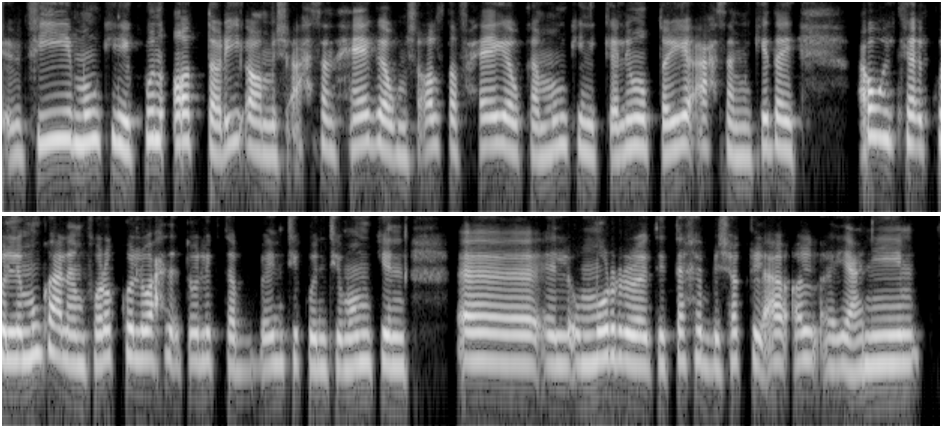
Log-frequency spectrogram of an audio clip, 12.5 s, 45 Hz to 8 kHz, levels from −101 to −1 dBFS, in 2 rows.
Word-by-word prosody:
في 260 +6 +1
ممكن 255 +1 +2
يكون 220 +6 +2
آه 245 - +7
الطريقة 235 -2 +1
مش 190 -1 -5
أحسن 230 -4 -7
حاجة 230 +2 +1
ومش 185 -2 -8
ألطَف 220 -1 -4
حاجة، 230 +1 +1
وكان 195 -3 -4
ممكن 215 +1 -3
يتكلَّموا 195 +4 0
بطريقة 225 +1 +1
أحسن 210 -3 -4
من 180 - -6
كده، 225 +6 0
ي 205 - 0 0.4
أو 290 0 +4
يك 260 -1 -6
يكلِّموكِ 235 +3 +3
على 245 -5 +3
انفِراد، 215 +3 0
كل 245 -1 0
واحدة 235 0 +1
تقول 220 +1 -3
لِك 220 -1 -5
طب 195 0 -7
أنتِ 210 +2 -4
كنتِ 195 -1 -3
ممكن 205 +1 +1 0.4
آآ، 215 -2 +3
الأمور 215 +1 +3
تتاخد 220 +2 -5
بشكل 215 +3 -3
أ 220 - +1
أل 230 0 -1
يعني 205 +3 +1
220 Hz, 185 wpm, -23 LUFS, 205-235 Hz, 0.4 s, آه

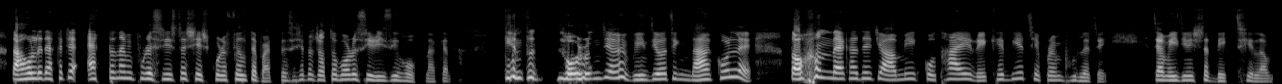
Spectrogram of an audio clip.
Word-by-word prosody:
তাহলে 260 +4 +7
দেখা 265 +2 -2
যায়, - - +2 0.2
একটানা 290 +2 -5
আমি 285 - -4
পুরো 265 -1 +1
সিরিজটা 245 +1 -4
শেষ 235 -3 0
করে 215 -2 -1
ফেলতে 215 -2 -1
পারতেছি। 175 +5 -9
সেটা 235 +1 -8
যত 205 - -4
বড় 230 +1 0
সিরিজই 195 -2 -3
হোক 150 -4 -9
না - - -12
কেন। 145 - -12 0.6
কিন্তু 300 -1 +4 0.3
ধরুন 255 +1 +7
যে, - - 0
আমি 345 - +2
বিঞ্জ 215 -1 -2
ওয়াচিং 250 0 -1 0.2
না 210 - +8 0.2
করলে, 325 0 +1 0.5
তখন 330 +9 +8
দেখা 265 +1 +5
যায় 275 0 -4
যে, - - -1
আমি 240 +4 -8 0.2
কোথায় 245 +3 0 0.2
রেখে 190 +6 -5
দিয়েছি, 270 +1 -8
এরপর 205 -2 -10
আমি 195 - -12
ভুলে 170 -3 -7
যাই। 135 -2 -12 0.5
যে - - -8
আমি 195 - -2
এই 195 - -5
জিনিসটা 195 -1 -4
দেখছিলাম। 150 -2 -9
230 Hz, 200 wpm, -23 LUFS, 195-265 Hz, 0.6 s, না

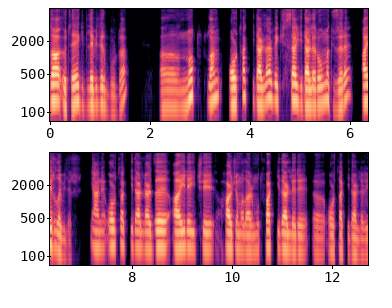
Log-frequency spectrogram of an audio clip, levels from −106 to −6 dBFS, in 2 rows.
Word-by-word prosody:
daha 165 0 +10
öteye 140 +3 +2
gidilebilir 140 -2 -2
burada. 105 -3 -8 0.7
Aaa, 125 0 -7
not 180 +11 +1
tutulan 165 +6 -1 0.2
ortak 185 +9 +2
giderler 165 +3 +3
ve 160 - +2
kişisel 165 +3 +3
giderler 135 -2 +4
olmak 155 +2 -1
üzere 165 - -2 0.2
ayrılabilir. 135 - 0 0.2
Yani, 145 -1 -6
ortak 155 +1 -4
giderlerde 145 0 +1
aile 145 0 +3
içi 135 -1 -5 0.2
harcamalar, 130 -3 +1
mutfak 130 +4 -2
giderleri, 125 -3 -1
eee, 120 - -16
ortak 120 +2 -9
giderlere 110 -2 -8
140 Hz, 125 wpm, -22 LUFS, 125-150 Hz, 0.7 s, daha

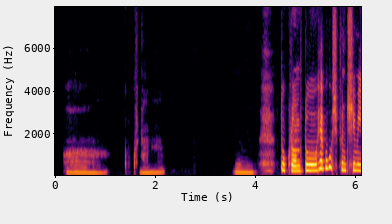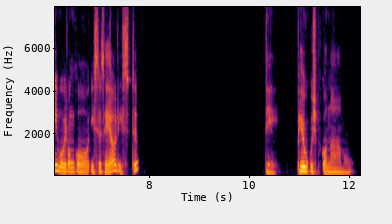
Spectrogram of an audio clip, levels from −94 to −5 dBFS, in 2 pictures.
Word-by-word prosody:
아. 170 -2 -12 0.3
그렇구나. 170 +2 -14 1.4
음 170 -2 -10 0.5
또 290 -2 +1
그럼 240 -3 +5
또 270 0 +6
해 355 - +8
보고 380 +4 +4
싶은 305 -6 -2
취미 275 -2 +1
뭐 200 -4 +1
이런 200 +1 -1
거 180 -3 -3
있으세요, 190 +5 -1
리스트? 245 - -4 2.5
네. 155 -6 -9 0.4
배우고 215 0 +4
싶거나 180 -1 -5
뭐. 180 +4 -13
185 Hz, 175 characters per minute, -22 LUFS, 170-245 Hz, 2.5 s, 해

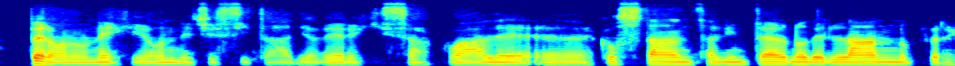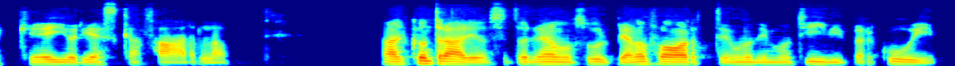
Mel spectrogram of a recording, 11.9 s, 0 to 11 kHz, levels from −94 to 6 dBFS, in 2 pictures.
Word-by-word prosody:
però 125 -7 +5
non 105 +1 -3
è 110 -1 -1
che 110 0 -10
ho 105 0 -4
necessità 105 0 -8
di 105 - -12
avere 105 0 -6
chissà 110 +1 -7
quale, 105 0 -1
ehm, 110 -1 -6
costanza 115 -1 0
all'interno 115 +1 0
dell'anno 115 0 +2
perché 115 +1 -7
io 115 -1 +3
riesca 115 -1 -3
a - - -14
farla. 100 -1 -2 1.0
Al 120 0 +4
contrario, 125 -6 +6
se - - -9
torniamo 115 0 +2
sul 120 0 -3
pianoforte, 115 -1 +4
uno 115 +1 -2
dei 110 -1 -4
motivi 110 0 -4
per 105 +2 -8
cui 115 -4 -3
110 Hz, 150 wpm, -23 LUFS, 105-115 Hz, 1.0 s, contrario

